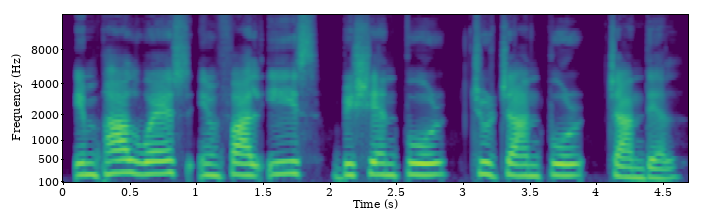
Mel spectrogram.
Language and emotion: Manipuri, neutral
